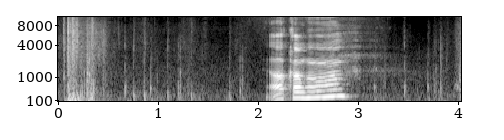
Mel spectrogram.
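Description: Footsteps run on stone.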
